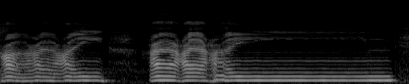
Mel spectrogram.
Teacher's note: عین واضح کرنا بہت ضروری ہے. ٹھیک ہے, عین, عین, اسے حمزہ نہیں بنائیں گے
